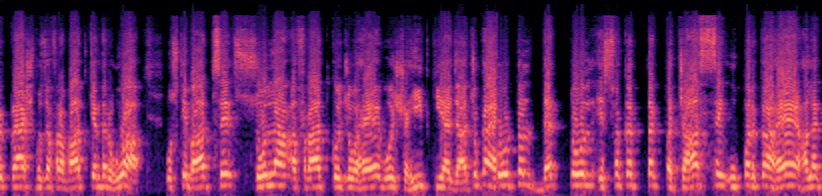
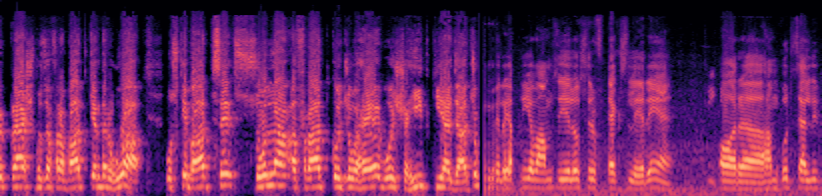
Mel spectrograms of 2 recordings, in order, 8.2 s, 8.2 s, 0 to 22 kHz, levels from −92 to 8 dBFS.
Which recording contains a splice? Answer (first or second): second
